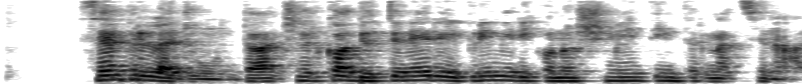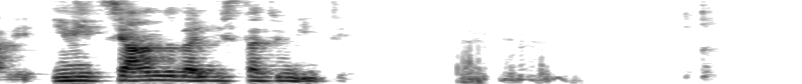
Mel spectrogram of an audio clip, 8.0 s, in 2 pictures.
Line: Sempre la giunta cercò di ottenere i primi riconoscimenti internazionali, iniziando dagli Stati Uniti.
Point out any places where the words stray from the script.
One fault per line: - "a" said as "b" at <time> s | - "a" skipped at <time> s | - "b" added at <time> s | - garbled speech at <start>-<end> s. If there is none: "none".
none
